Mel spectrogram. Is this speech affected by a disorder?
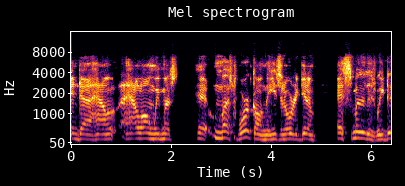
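Yes: cerebral palsy, severe.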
